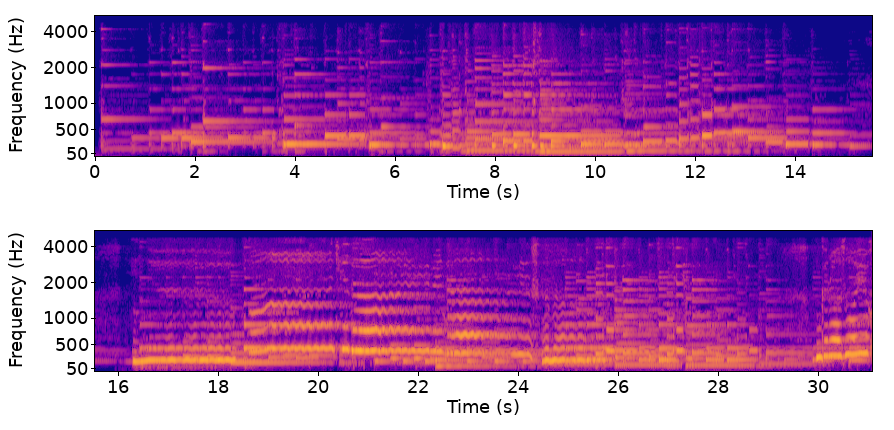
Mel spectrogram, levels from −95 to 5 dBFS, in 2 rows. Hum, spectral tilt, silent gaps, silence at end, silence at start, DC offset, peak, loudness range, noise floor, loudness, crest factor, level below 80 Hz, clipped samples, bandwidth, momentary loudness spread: none; -11.5 dB/octave; none; 0 s; 0.15 s; under 0.1%; -8 dBFS; 10 LU; -55 dBFS; -24 LUFS; 16 dB; -64 dBFS; under 0.1%; 4.9 kHz; 18 LU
